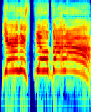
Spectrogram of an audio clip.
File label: cloaked spy, fr; Demoman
